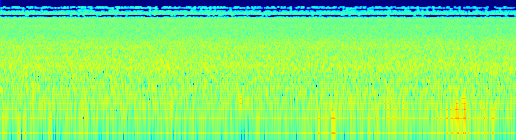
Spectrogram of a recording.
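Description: Heavy rain falling, a steady even hiss. Near the end a low rumble begins to build.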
